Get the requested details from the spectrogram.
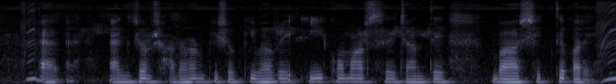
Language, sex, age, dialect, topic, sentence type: Bengali, male, 36-40, Northern/Varendri, agriculture, question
